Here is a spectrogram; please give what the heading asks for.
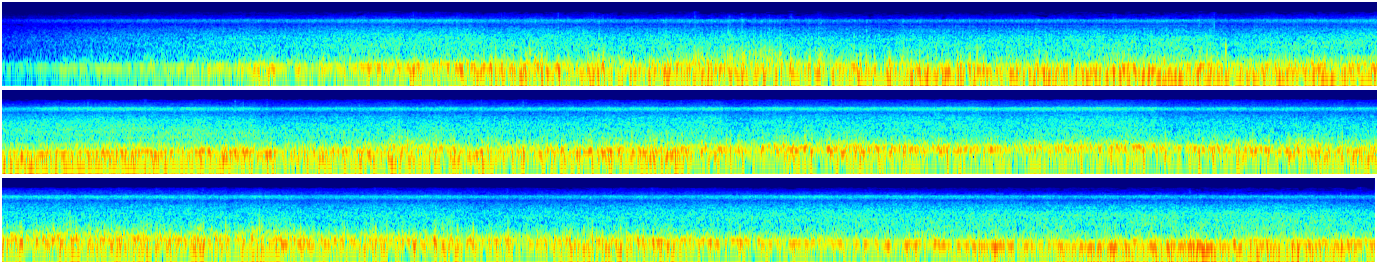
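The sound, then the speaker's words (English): A road motorcycle working through twisty bends on the Oxley Highway, recorded from a camera mounted on the bike: steady, loud wind roar over a droning engine whose pitch swells and eases with the curves. “I've got a video that will show you me on a road bike, taken from the bike on a GoPro on the famous Oxley Highway, working through some twisties for a moment.”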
